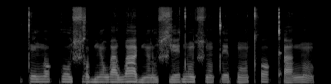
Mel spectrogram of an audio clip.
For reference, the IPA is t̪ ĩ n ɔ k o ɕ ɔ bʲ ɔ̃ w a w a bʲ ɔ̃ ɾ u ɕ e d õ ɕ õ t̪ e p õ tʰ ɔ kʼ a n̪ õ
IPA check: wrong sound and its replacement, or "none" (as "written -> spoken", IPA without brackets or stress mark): none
